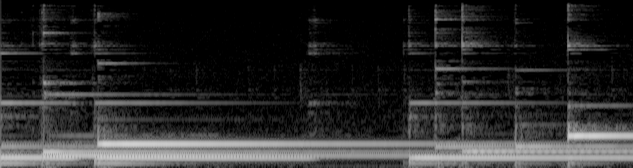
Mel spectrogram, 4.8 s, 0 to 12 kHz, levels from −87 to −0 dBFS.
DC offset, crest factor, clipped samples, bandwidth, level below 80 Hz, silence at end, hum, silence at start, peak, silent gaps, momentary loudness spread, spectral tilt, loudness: under 0.1%; 14 dB; under 0.1%; 11 kHz; -58 dBFS; 0 s; none; 0 s; -10 dBFS; none; 13 LU; -7.5 dB/octave; -23 LUFS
